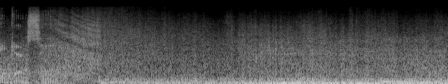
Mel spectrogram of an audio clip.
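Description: A huge explosion booms and rumbles deeply.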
